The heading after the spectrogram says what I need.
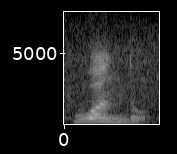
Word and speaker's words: quando: which means in Portuguese, quando, quando, as you see here, letter U or U in English is pronounced as W, so it would be qua.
